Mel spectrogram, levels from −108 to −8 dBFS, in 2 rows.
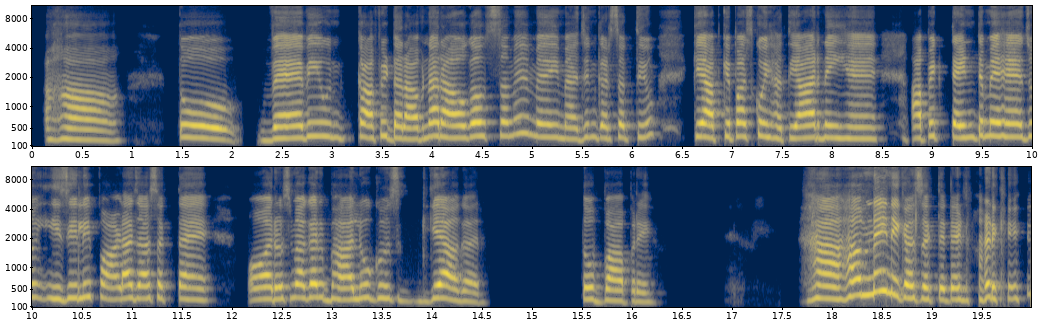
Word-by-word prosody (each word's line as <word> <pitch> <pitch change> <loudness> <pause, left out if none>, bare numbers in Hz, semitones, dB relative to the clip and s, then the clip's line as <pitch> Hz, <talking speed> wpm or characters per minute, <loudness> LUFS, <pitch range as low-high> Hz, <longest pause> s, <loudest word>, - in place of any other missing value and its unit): हाँ, 235 -4 -2 0.5
तो 260 -6 +2 0.3
वह 270 +1 +3
भी 320 +2 -3
उन 305 -3 -6 0.2
काफ़ी 295 +1 +1
डरावना 265 +1 +1
रहा 295 -2 +3
होगा 280 +3 +3
उस 320 0 -5
समय, 340 +4 -4
मैं 305 -5 -2
इमैजिन 270 +1 -6
कर 275 -1 -3
सकती 280 +1 -6
हूँ 325 +4 -9 0.4
कि 310 - -1
आपके 285 0 +3
पास 310 0 0
कोई 315 -1 -1
हथियार 275 +1 +1
नहीं 280 -1 -2
है, 260 -1 -4 0.4
आप 270 +2 -1
एक 320 0 -4
टेंट 290 +1 +2
में 320 -1 +4
हैं, 300 -1 +2
जो 315 - -4
ईज़िली 295 +2 -2
फाड़ा 285 0 +1
जा 290 -1 0
सकता 290 -1 -5
है 260 -2 -3 0.5
और 275 0 +2
उसमें 290 +2 0
अगर 310 +1 +3
भालू 270 +2 -1
घुस 285 -2 -6 0.3
गया 290 +5 +4
अगर, 225 -4 -5 1.0
तो 270 0 +1
बाप 235 0 -2
रे! 215 -2 -8 1.5
हाँ, 280 +1 +3
हम 350 +5 +5
नहीं 440 +4 +6
निकल 315 -7 +4
सकते 270 -2 -1
टेंट 265 -1 -2
फाड़ 300 +1 +4
के। 280 0 -7
280 Hz, 155 wpm, -24 LUFS, 265-300 Hz, 1.5 s, नहीं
